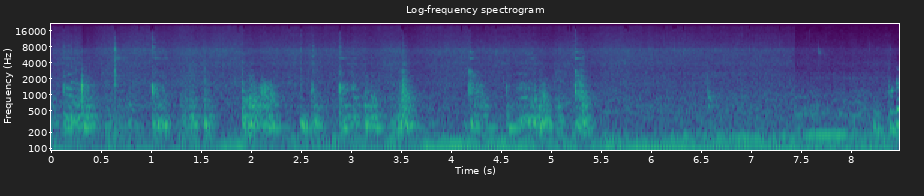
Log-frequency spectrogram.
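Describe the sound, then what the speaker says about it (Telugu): Onions with turmeric stirred and fried in a pan for a kasarkai curry, a continuous sizzle broken by regular scraping and clanking strokes of a spoon against the pan, close and alone. "ఇప్పుడు 1/2 టీ స్పూన్ పసుపు వేసుకొని ఆనియన్ని మిక్స్ చేసుకున్నాం."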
